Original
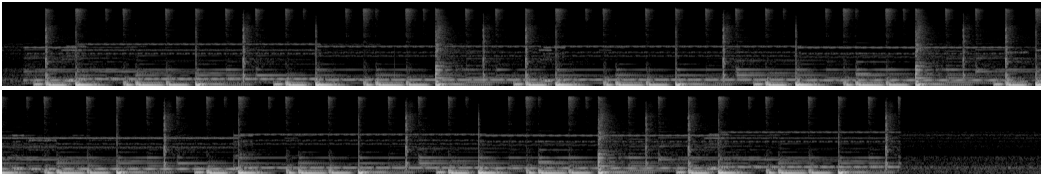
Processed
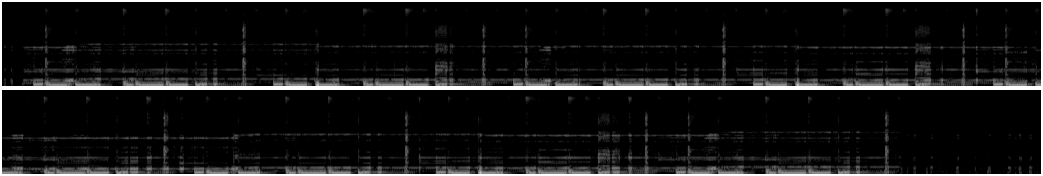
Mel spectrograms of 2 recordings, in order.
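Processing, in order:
output level in coarse steps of 17 dB
phaser with its sweep stopped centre 2,300 Hz, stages 8

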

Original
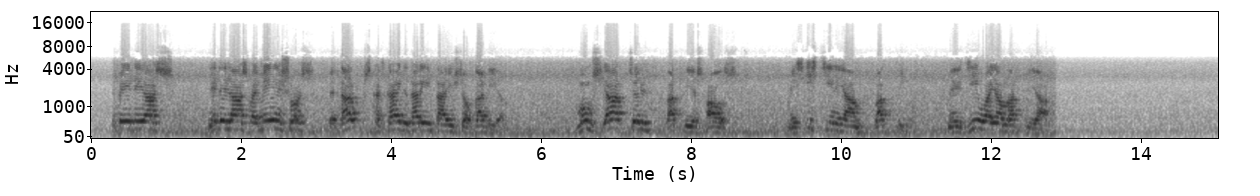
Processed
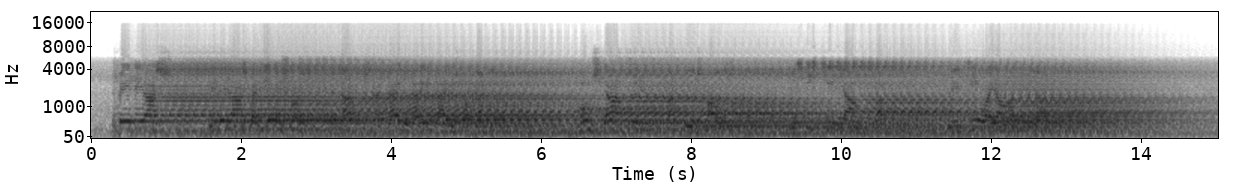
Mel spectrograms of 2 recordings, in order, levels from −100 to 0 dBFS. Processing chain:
bass and treble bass +5 dB, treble 0 dB
on a send: echo that builds up and dies away 106 ms, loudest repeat 5, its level −6 dB
on the sum: level +2 dB

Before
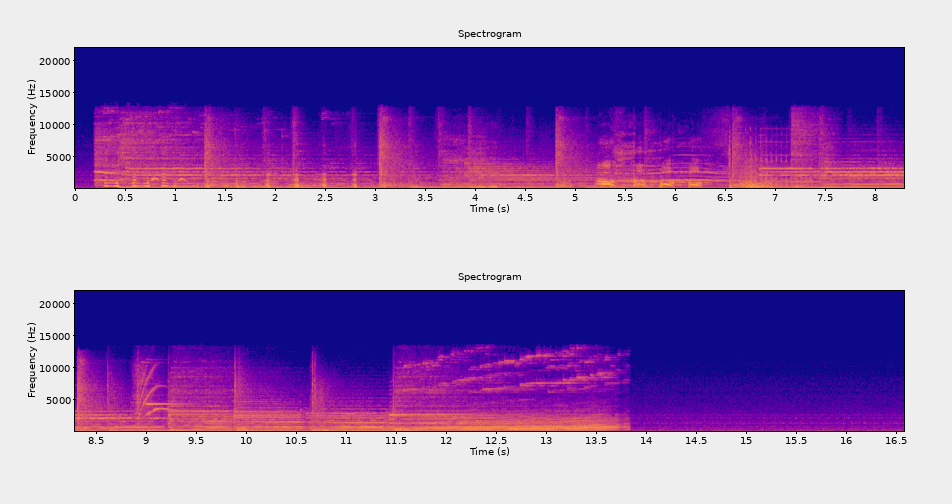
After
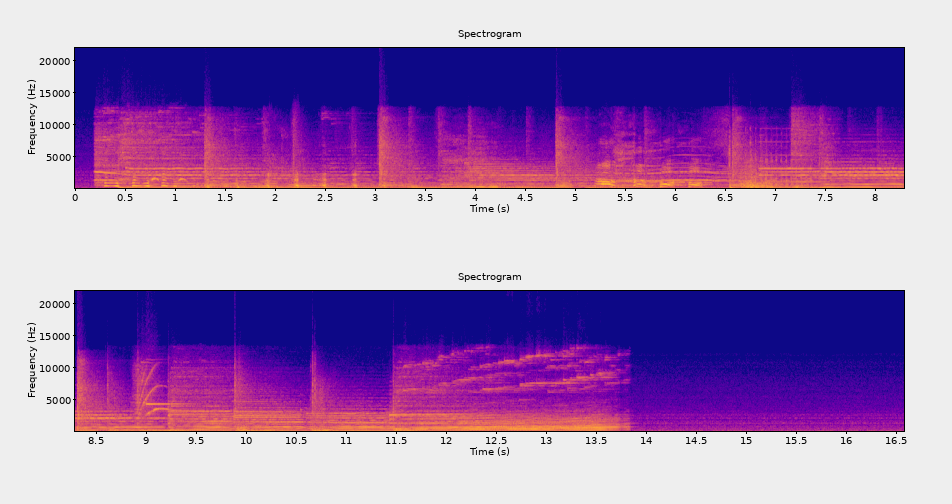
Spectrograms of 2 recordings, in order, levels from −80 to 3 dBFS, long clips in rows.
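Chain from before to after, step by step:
in parallel at −9 dB: soft clipping −18 dBFS, distortion −12 dB
on the sum: flanger 0.26 Hz, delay 6.7 ms, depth 8.8 ms, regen +79%
0:01.93–0:02.40: highs frequency-modulated by the lows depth 0.15 ms
level +5.5 dB

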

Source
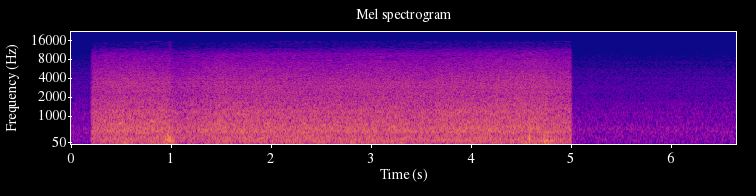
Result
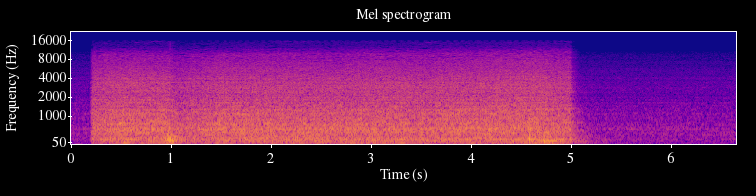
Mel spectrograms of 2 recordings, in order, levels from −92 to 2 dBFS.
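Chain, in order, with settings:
rectangular room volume 500 cubic metres, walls furnished, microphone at 0.95 metres
level +4 dB

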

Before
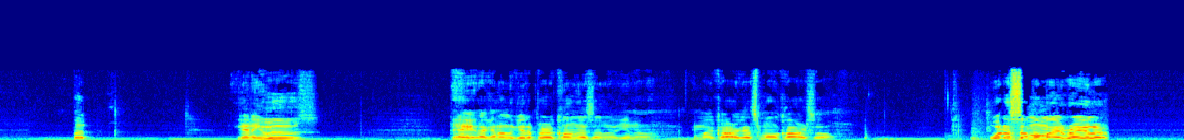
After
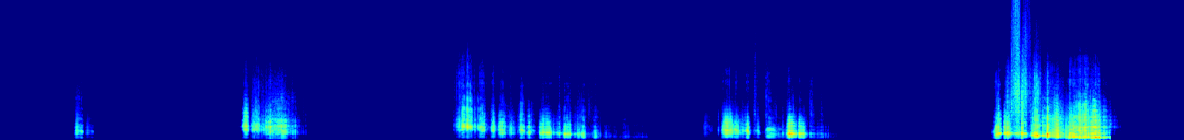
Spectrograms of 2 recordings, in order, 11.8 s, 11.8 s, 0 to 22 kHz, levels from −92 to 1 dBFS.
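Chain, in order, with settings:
repeating echo 106 ms, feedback 33%, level −6 dB
power curve on the samples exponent 3
auto-filter high-pass saw down 0.45 Hz 510–2,500 Hz
level −3 dB

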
